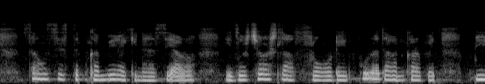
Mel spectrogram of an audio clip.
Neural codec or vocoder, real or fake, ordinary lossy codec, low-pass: vocoder, 44.1 kHz, 128 mel bands every 256 samples, BigVGAN v2; fake; none; 7.2 kHz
